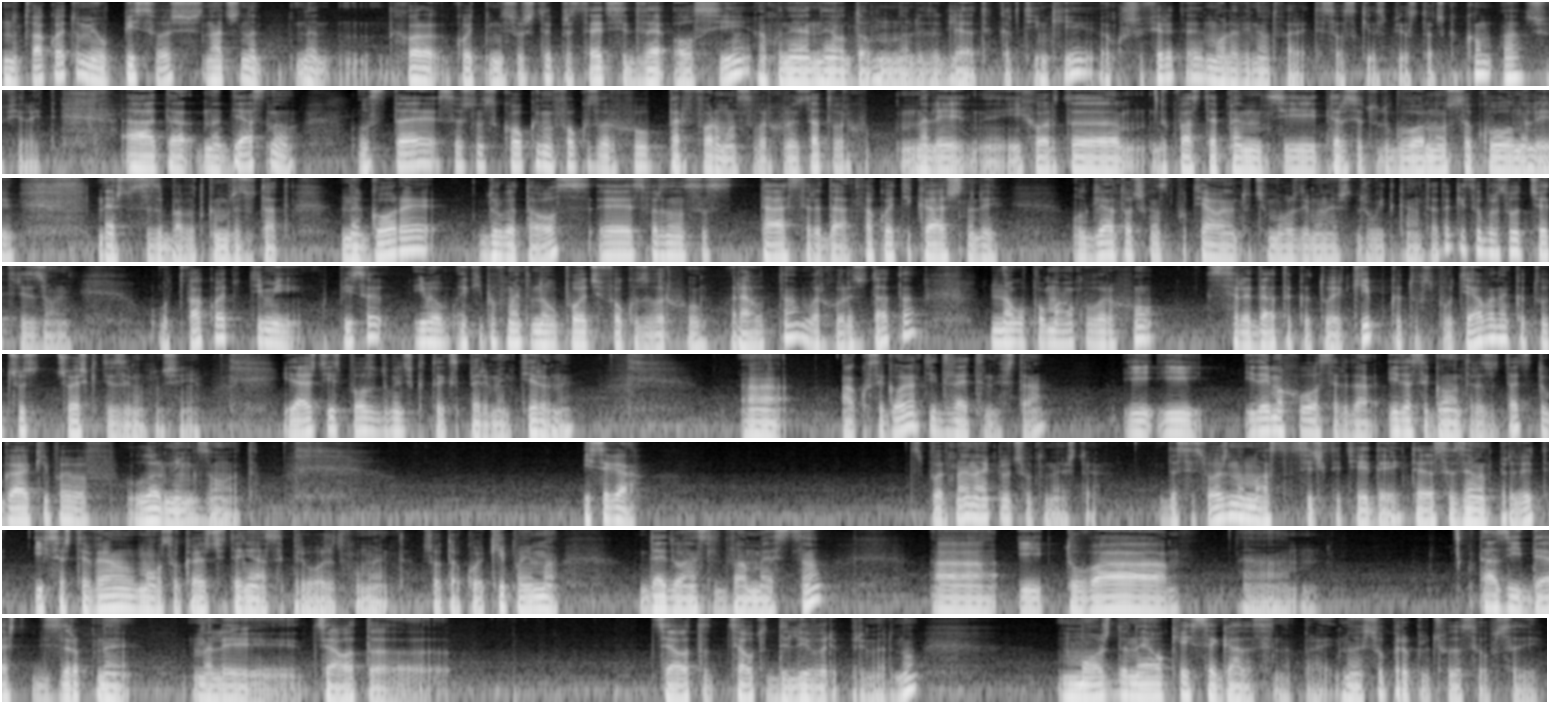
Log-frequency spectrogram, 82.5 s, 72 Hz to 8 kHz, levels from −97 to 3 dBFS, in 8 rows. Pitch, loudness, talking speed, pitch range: 100 Hz, -17 LUFS, 165 wpm, 90-110 Hz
